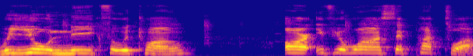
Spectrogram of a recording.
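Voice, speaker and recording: A woman speaks with a Jamaican accent at a very slow pace. Faint music plays in the background. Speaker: poet. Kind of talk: poetry reading. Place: home room. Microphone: studio mic.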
